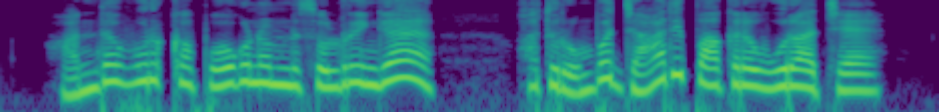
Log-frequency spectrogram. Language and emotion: Tamil, fearful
